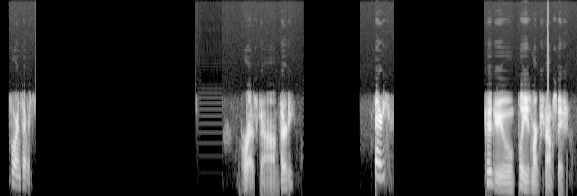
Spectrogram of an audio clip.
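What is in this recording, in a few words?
EMS DISP, radio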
